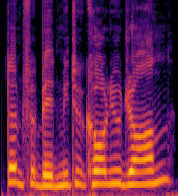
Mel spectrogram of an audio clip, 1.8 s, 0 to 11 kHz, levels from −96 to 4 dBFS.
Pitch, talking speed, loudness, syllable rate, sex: 210 Hz, 235 wpm, -16 LUFS, 4.9 syllables/s, male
